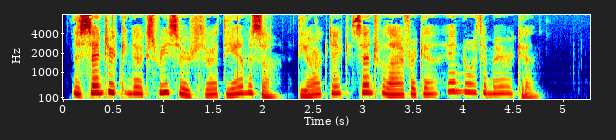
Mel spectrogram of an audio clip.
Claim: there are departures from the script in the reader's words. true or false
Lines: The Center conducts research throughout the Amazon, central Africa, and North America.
true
